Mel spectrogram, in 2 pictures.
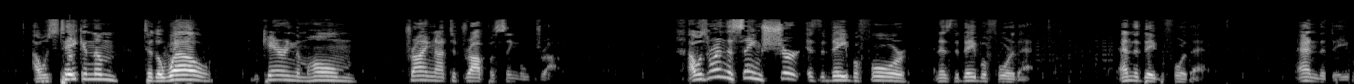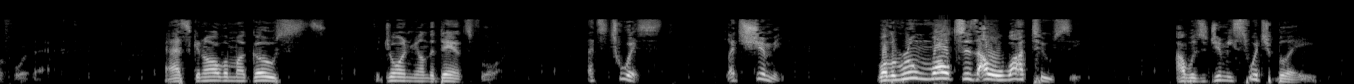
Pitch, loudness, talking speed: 195 Hz, -15 LUFS, 160 wpm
